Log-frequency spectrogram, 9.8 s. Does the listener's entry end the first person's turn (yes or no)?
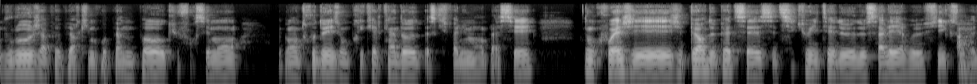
yes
